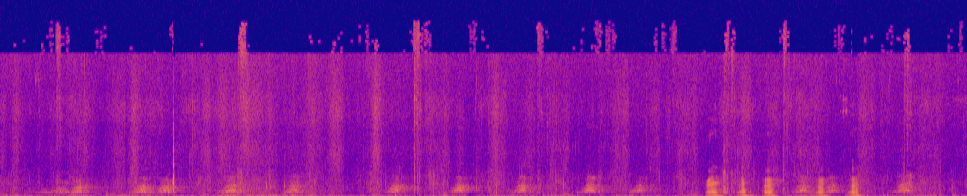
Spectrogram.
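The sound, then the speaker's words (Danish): A dog barks repeatedly and without control during an obedience training walk, giving many fairly evenly spaced barks over a steady low background, with a quicker cluster of louder barks near the end. “Det der helt udisciplinerede gø der, det er jo ikke noget, vi belaver os på, vel?”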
